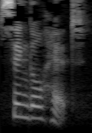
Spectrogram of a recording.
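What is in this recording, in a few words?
"single hit", English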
